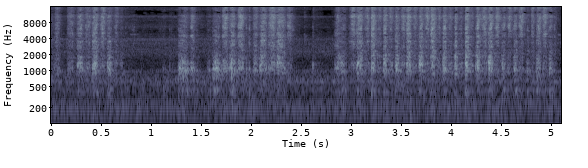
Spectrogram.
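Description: Putty knife scraping baking-soda-softened latex paint off plywood in quick repeated scratchy strokes, pausing briefly twice.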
